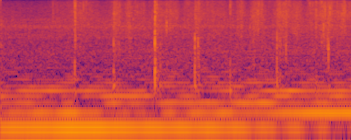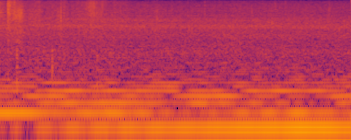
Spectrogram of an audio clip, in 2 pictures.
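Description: Tense drama score: low held tones that change every second or two, with a few faint clicks in the first few seconds.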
